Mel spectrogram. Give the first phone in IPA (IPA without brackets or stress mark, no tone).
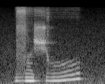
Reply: zˤ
